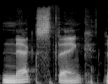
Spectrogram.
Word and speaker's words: Nexthink: This is NextThink. Did I say that right there? Guardian of Gotcha. – I think so.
